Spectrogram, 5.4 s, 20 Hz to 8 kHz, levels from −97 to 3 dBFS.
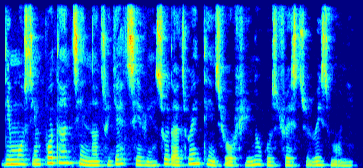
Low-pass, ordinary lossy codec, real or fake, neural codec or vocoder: none; none; real; none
